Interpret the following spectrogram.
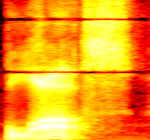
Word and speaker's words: Bloss: and that is Jake Bloss, who is a, and I hope that's how you say his last name, rhymes with Moss or Floss.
